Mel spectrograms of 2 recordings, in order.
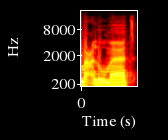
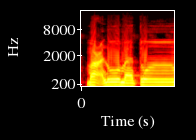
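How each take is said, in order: First: The word ends in t and the reading stops. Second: The word ends in -tun and flows onward. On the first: The reader pauses at the stop sign. "mau berhenti di sini ma'lumat, ah, boleh" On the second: The reader continues without pausing. "Tidak berhenti, kita lanjutkan"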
